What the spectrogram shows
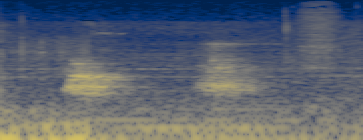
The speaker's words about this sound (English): yeah, I just uh, heard your uh, dog uh, woke up. Yeah, I'm afraid I've got them outside. It's cold out. I want to bring them in soon.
